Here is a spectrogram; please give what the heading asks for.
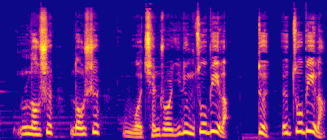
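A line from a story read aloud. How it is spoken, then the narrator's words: Loud bawling yell. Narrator (Chinese): 老肥哇哇大叫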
